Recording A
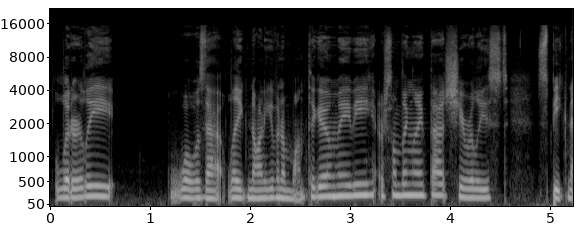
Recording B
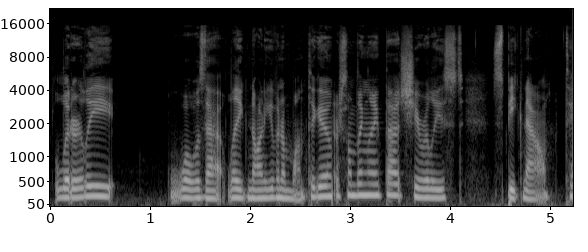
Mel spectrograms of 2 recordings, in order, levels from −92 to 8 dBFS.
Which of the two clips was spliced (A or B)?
B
